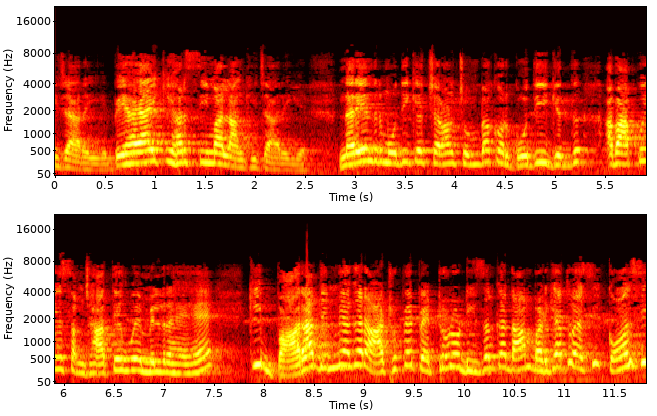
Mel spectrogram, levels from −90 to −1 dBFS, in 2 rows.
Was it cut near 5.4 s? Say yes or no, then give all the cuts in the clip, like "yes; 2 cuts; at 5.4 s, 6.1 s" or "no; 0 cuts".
no; 0 cuts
